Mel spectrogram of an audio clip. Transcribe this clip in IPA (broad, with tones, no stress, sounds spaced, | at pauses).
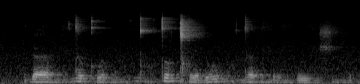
ɗ ɜ˨ b e̤˨˦ d ə˨ kʷʼ ə˨ ɓ ṳ˨˦ d̪ o̤˨˦ t̪ ʊ˦˥ ǀʰ e˨ ɗ u˦˥ ɓ o̤˨ d ə˦˥ ʔ e̤˨ r e̤˨ ŋ͡m e̤˨˦ ʃ e̤˨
